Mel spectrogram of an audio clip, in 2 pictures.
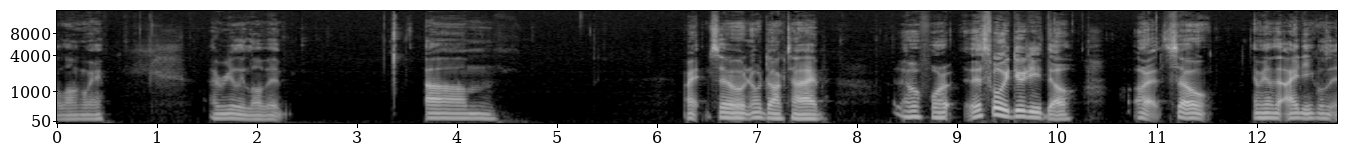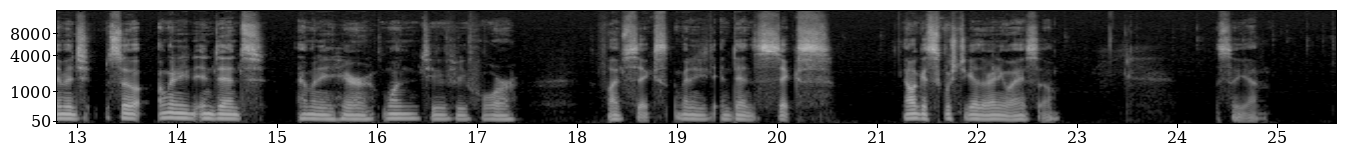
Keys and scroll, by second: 0.3-5.2 typing, 6.4 d, 6.6 d, 8.9-12.9 typing, 15.0-20.2 typing, 22.8-25.5 typing.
